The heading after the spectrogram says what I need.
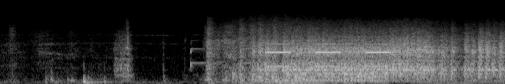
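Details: Ford Mondeo 4 2.0 diesel with automatic: starts and revs with a steady knock about four per second, from a cracked flexplate (torque converter drive plate); also whined on acceleration.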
